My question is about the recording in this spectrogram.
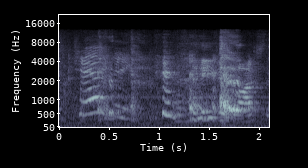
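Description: Young children's high-pitched voices, talking and calling out, with a louder, rougher vocal burst near the end.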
